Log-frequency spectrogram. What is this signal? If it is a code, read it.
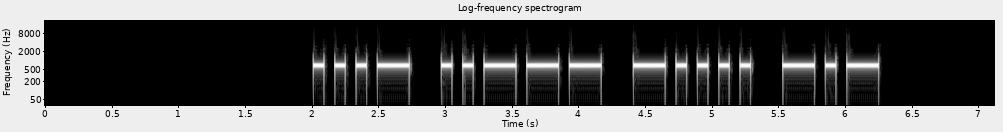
Morse code, heard as a keyed tone, about 15 wpm, 700 Hz. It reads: V26K
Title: Call Signs Repeated 2x - 15wpm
